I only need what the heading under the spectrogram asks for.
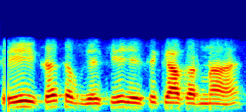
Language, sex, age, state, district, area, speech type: Hindi, male, 45-60, Uttar Pradesh, Azamgarh, rural, conversation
